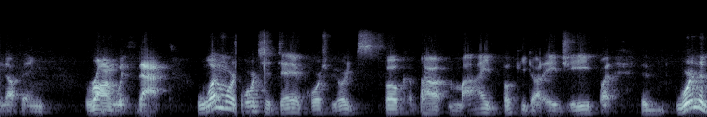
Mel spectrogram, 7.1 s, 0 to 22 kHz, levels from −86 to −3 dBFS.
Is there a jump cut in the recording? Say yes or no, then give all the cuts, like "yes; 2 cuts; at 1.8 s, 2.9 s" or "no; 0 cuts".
yes; 1 cut; at 2.4 s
